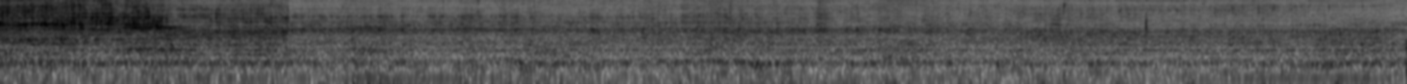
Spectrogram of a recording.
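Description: Water from a gooseneck faucet running steadily into a stainless steel utility sink basin and down its newly connected drain, filling the P-trap as a first leak test. The stream is a steady rush of splashing water, a little brighter for the first couple of seconds.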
